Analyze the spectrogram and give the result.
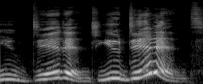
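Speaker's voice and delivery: gloating, taunting jeer. Someone taunts the narrator about homework: taunting. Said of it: "Elizabeth taunted".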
